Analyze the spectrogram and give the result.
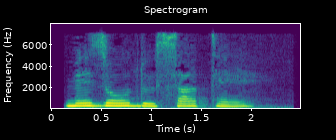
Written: maison de santé

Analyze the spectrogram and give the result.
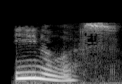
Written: enalus

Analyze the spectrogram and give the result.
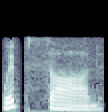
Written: whipsawed

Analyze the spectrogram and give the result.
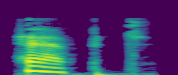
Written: hepped

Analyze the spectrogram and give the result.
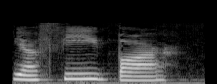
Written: ioffebar

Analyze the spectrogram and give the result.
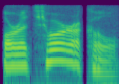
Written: oratorical

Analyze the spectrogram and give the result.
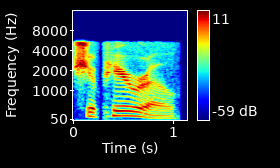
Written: Shapiro

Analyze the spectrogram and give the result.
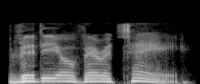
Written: video verite

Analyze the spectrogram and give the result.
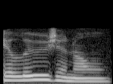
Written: illusional

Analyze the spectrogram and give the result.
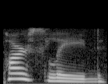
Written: parsleyed

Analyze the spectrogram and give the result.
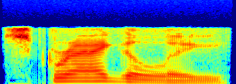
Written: scraggly

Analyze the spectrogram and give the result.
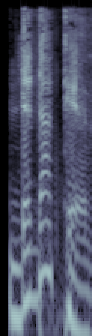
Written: deductively

